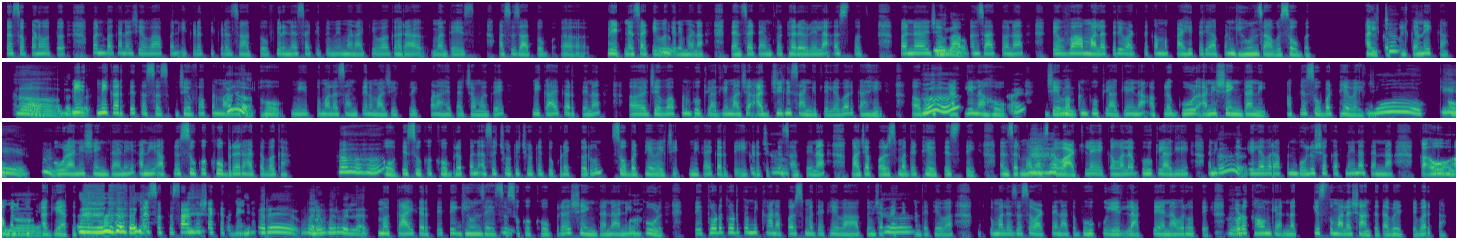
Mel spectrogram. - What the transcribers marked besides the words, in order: other background noise; exhale; tapping; in English: "ट्रिक"; drawn out: "ओके"; laugh; laugh; laughing while speaking: "असं तर सांगू शकत नाही ना"; laughing while speaking: "बरोबर बोललात"; unintelligible speech
- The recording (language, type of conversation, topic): Marathi, podcast, खाण्यापूर्वी शरीराच्या भुकेचे संकेत कसे ओळखाल?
